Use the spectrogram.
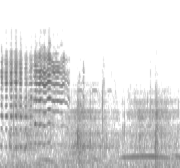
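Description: Baby goats bleating, a loud wavering high bleat up close at the start, followed by quieter farmyard sounds and a faint low call.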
